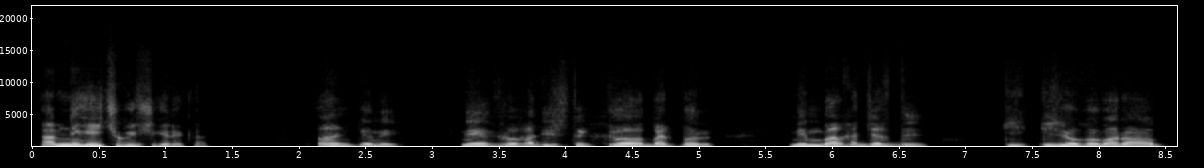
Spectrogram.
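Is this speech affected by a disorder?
Yes: cerebral palsy; 40 years with condition.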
